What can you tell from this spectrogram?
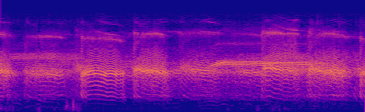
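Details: Eastern spadefoot toad, a frog heard after heavy spring rain, giving long, low, groaning moans that waver slightly and overlap one another, each lasting about a second or more with little pause between.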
